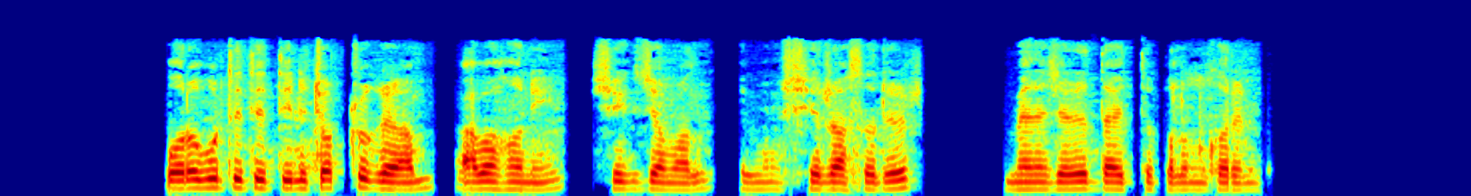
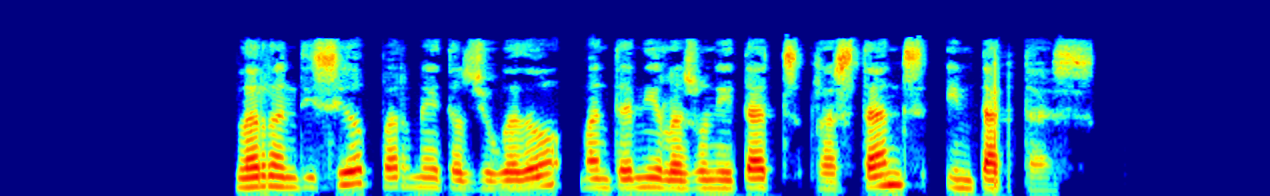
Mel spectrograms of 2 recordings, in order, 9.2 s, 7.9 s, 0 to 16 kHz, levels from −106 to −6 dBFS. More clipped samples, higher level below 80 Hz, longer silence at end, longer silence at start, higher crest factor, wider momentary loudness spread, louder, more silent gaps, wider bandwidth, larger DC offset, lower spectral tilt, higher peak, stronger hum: neither; about the same, -64 dBFS vs -66 dBFS; first, 1.35 s vs 1.1 s; second, 1.05 s vs 1.5 s; about the same, 18 dB vs 22 dB; about the same, 12 LU vs 10 LU; first, -17 LUFS vs -23 LUFS; first, 2.73-2.84 s, 3.56-3.70 s, 4.48-4.62 s, 5.79-6.27 s vs 2.34-2.39 s, 3.52-3.63 s, 5.81-5.91 s, 6.35-6.40 s; about the same, 7.6 kHz vs 7.8 kHz; neither; first, -5.5 dB/octave vs -3.5 dB/octave; about the same, 0 dBFS vs -2 dBFS; neither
